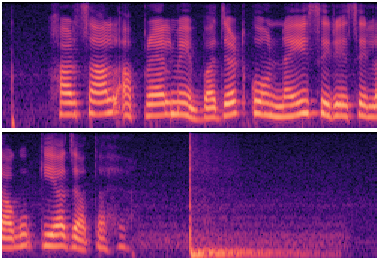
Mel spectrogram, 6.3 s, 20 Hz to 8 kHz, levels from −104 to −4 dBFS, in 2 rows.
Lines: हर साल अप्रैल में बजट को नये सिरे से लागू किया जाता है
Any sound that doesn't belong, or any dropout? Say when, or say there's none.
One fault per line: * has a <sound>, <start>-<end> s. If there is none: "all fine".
* has a thud, 4.7-6.0 s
